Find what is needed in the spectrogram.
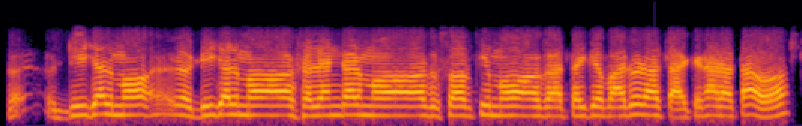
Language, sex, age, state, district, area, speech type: Maithili, male, 60+, Bihar, Muzaffarpur, urban, conversation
